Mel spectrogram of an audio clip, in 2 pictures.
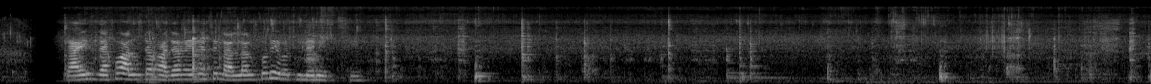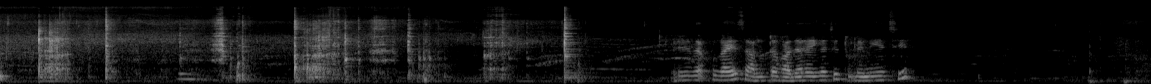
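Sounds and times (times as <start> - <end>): potatoes sizzling in oil: 0.0 - 17.4
metal spatula scraping a pan: 0.1 - 17.4.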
